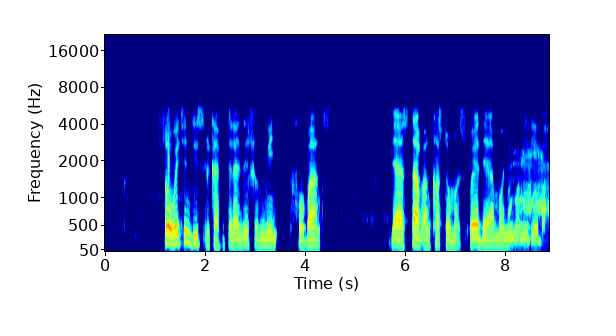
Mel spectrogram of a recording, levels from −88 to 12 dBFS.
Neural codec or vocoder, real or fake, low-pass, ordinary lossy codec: vocoder, 44.1 kHz, 80 mel bands, Vocos; fake; 5.4 kHz; none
